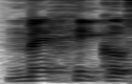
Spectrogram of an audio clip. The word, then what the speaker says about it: México: nosotros también tenemos evidentemente por qué se dice México si se escribe México ese tipo de porque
